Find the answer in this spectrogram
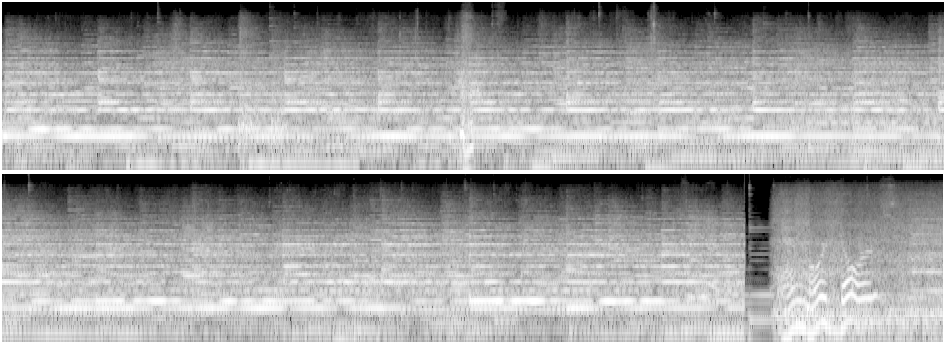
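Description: Several church bells pealing together: a continuous ringing of overlapping tones that keep restriking, cutting off abruptly about a second before the end.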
